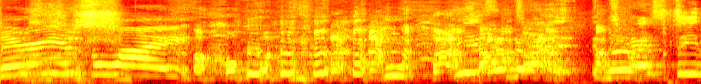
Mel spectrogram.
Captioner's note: all laugh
